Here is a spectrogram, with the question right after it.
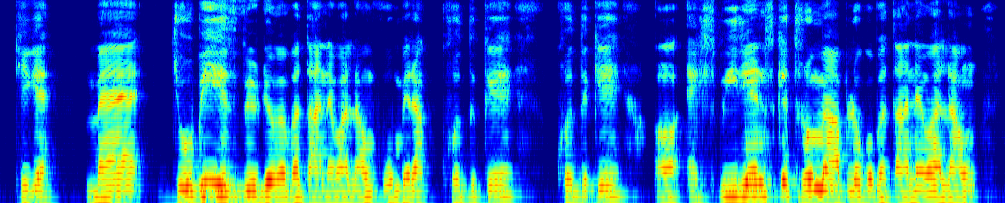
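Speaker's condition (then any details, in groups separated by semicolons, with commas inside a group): No condition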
